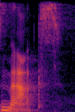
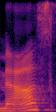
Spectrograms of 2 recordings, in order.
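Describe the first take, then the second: First: The word ends with a 'ks' sound. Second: The word ends with an 'sk' sound. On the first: The speaker calls it wrong. "he says max" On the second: The speaker calls it right. "instead of saying mask"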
